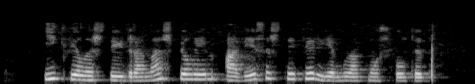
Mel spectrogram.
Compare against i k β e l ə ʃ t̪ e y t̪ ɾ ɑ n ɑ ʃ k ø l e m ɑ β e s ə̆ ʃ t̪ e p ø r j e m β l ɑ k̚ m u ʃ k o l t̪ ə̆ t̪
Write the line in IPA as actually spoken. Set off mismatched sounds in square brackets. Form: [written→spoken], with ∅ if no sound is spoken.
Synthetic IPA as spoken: i k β e l ə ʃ t̪ e y [t̪→d̪] ɾ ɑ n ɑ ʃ [k→p] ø l e m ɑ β e s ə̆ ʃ t̪ e p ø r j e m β l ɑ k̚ m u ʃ k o l t̪ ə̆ t̪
